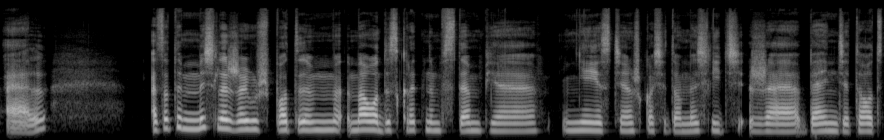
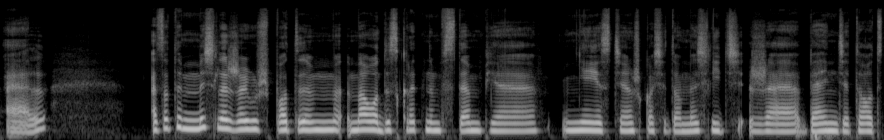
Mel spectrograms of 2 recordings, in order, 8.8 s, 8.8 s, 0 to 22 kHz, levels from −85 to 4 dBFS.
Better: second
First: thin; somewhat; fading below 500 Hz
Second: none

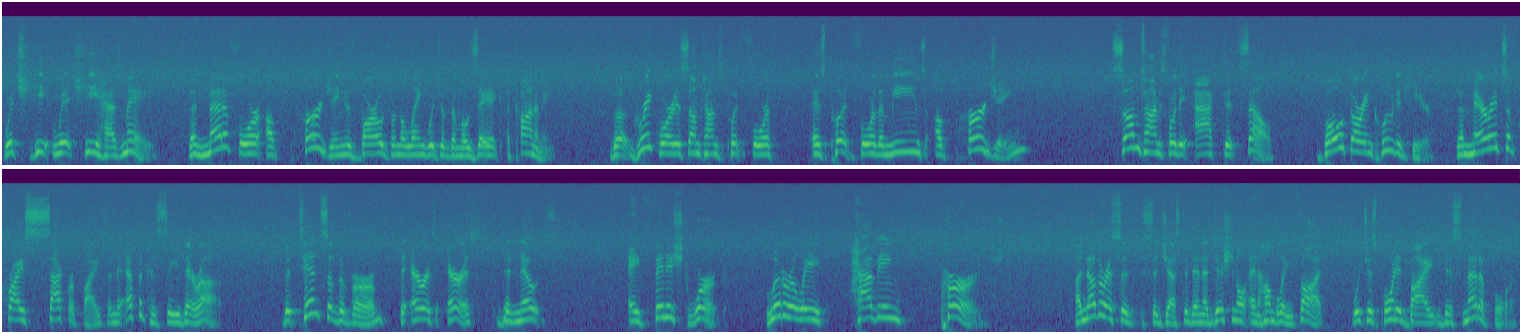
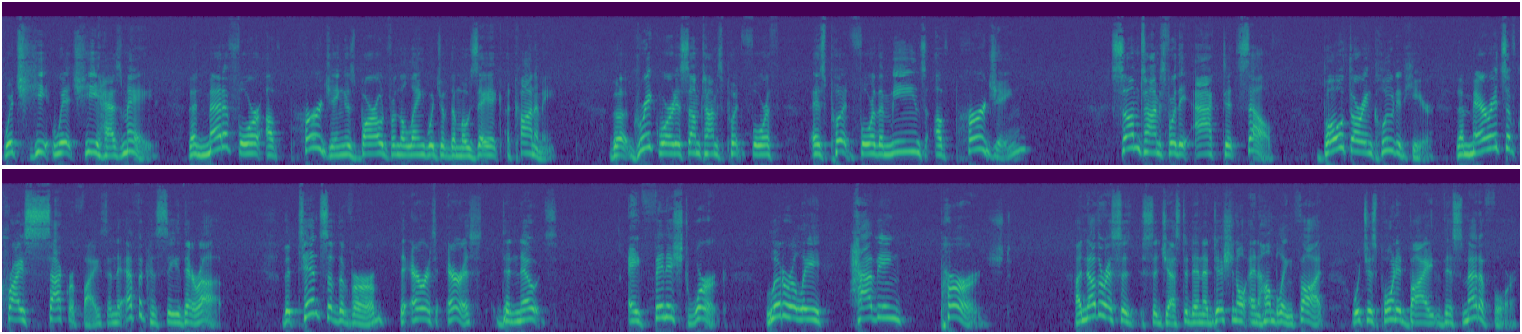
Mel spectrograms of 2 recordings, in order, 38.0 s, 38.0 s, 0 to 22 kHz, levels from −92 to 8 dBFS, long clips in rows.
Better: second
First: hiss; loud; throughout; 10 dB below the speech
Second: hiss; faint; throughout; 25 dB below the speech

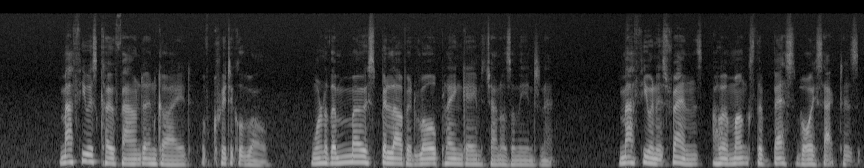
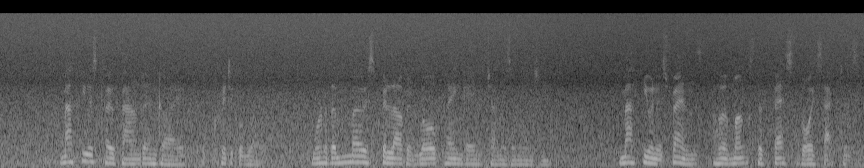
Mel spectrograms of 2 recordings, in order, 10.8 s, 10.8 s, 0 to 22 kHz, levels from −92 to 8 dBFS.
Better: first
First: hiss; faint; throughout; 25 dB below the speech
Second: hiss; loud; throughout; 2 dB below the speech

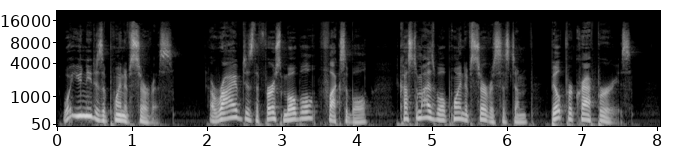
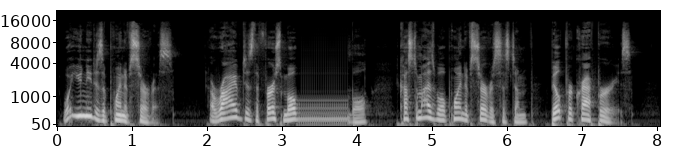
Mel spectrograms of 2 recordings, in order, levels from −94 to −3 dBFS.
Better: first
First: none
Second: audio freezing; at 3 s for 0.5 s

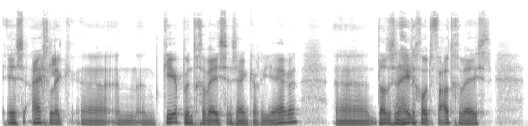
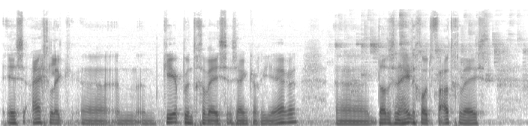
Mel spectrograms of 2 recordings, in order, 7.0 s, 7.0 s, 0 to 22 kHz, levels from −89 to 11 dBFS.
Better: first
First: none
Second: rain or running water; noticeable; throughout; 20 dB below the speech

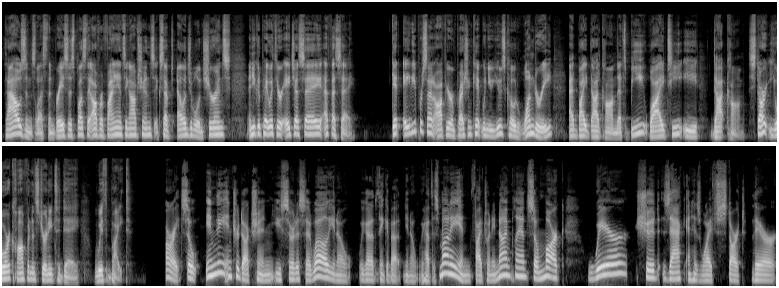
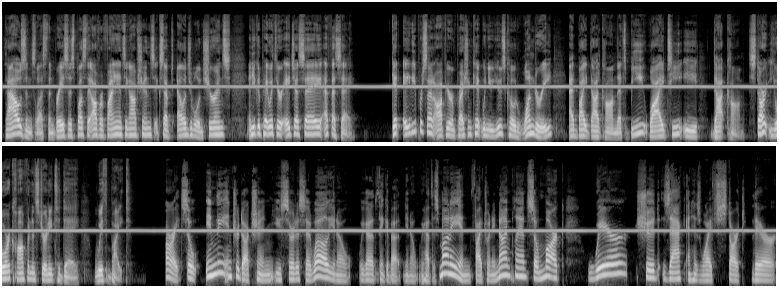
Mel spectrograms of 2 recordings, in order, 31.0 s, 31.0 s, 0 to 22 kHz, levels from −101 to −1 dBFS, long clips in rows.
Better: first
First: none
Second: high-pitched whine; loud; throughout; 2 kHz, 8 dB below the speech

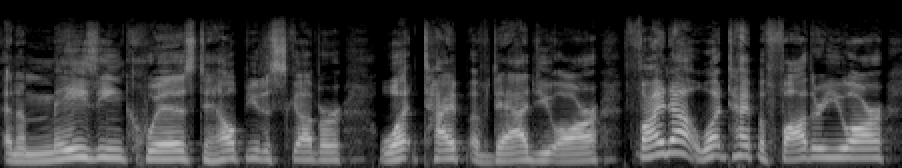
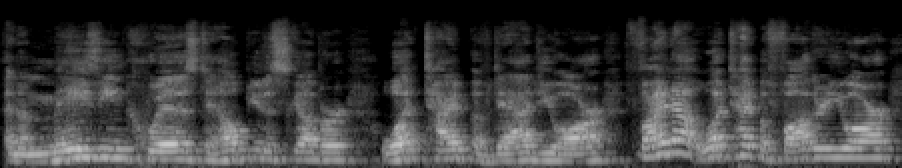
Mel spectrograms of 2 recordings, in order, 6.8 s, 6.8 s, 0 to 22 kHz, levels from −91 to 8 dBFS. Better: first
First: none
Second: off-mic speech; far // room echo; very slight; dies away in 0.3 s

